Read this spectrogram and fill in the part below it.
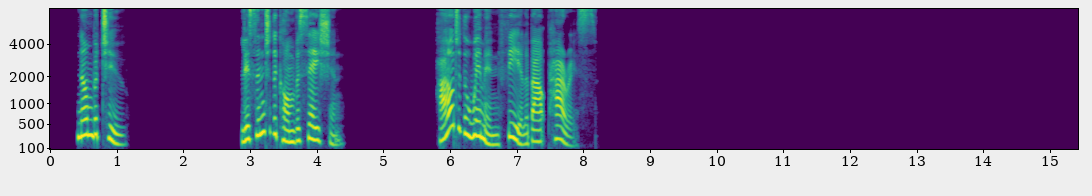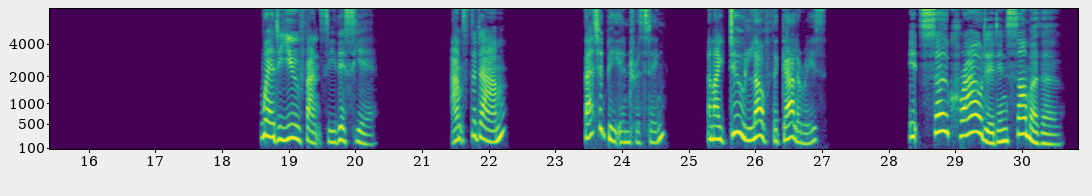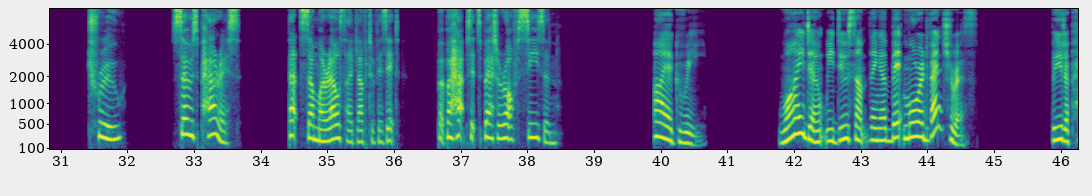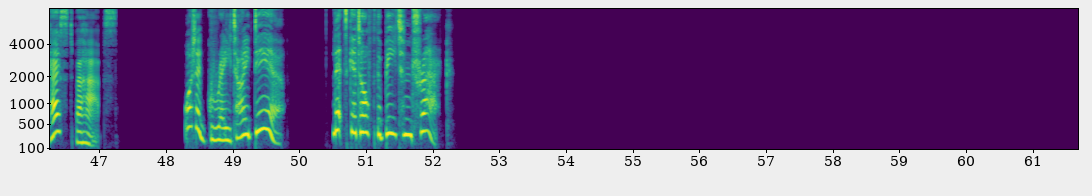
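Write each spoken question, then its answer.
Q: How do the women feel about Paris?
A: They would like to visit but it's better off season (too crowded in summer)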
